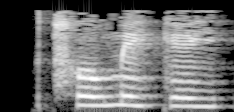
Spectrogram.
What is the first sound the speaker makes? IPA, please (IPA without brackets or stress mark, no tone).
t͡sʰ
